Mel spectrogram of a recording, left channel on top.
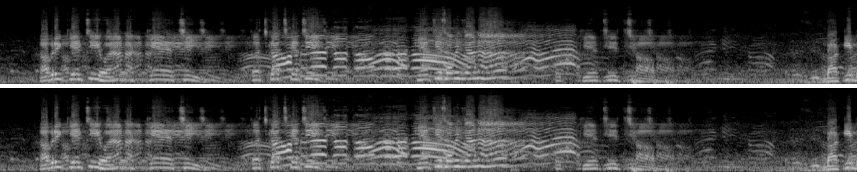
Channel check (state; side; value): noise; left; rumble, 27 dB below the sound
